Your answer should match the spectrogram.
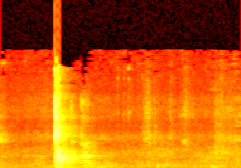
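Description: A single sharp thump about half a second in, over low background room noise.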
